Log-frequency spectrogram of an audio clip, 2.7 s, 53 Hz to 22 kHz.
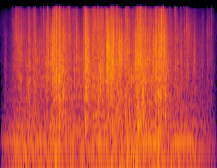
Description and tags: Taking a newspaper
In Tallers Building at Poblenou Campus (UPF) in the vending machine area.
campus-upf, hands, newspaper, taking, UPF-CS12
